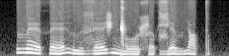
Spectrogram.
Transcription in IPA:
v ɛː˧˩ θ ɛː˨˩˦ ɦ ɯː˩ z ɛː˨˦ ʒ ŋ͡ǁ oː˩ ʂ ʌ˩ θ ʑ ɛ˩˧˩ v i˧˩ tˤ

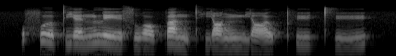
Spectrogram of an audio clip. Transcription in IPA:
f ɤ˥˩ t̪ j ɛ˧˥ n l e˥˩ ɪ̯ s w ɔ˨˩ p a˥˩ n t̪ʰ j ɑ˧˥ ŋ m j ɑ˨˩ ʊ̯ pʰ y˥ t̪ʰ y˧˥

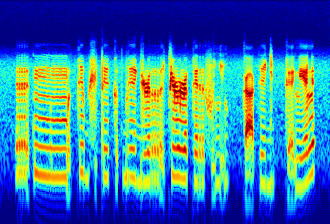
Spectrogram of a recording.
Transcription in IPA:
r ɛ̰ t mː ɪ mː ə̰ k ɪ b xʲ ə̰ t ɪː k ə̰ t b ɪː ɡʲ ɛ ɭ ə r ə̰ c ɪ ɭ ə ɭ ə k ɛ r f ə̰ ʎ a̰ ʎ kː a̰ k ɪː ɟ ɪ kː ɛ̰ lʲ ɛ l

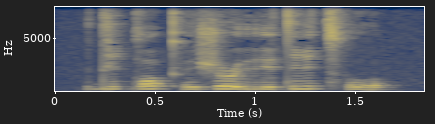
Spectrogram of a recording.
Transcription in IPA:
d i ɡ ɔ kʼ e̤ ʃ ə˞ rʲ e t i t͡sʼ o̤

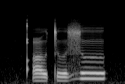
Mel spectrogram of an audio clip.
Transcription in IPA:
qʼ o˩ t ʊ˩ z ʊ˧

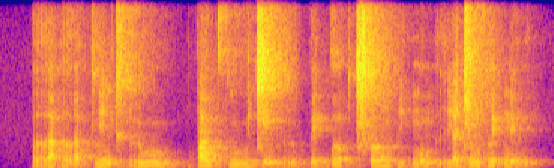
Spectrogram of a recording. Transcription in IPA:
r a˦˥ ʔ r a˨˩ t̚ k l i˥˩ n kʰ r uː˥˩ | p a˥˩ w kʰ l uː˦˥ t͡ɕ e˨˩ n p r u˨˩ k̚ w e˦˥ k̚ w ɤː˥˩ k̚ t͡ɕʰ ɤː˥˩ m p i˦˥ t̚ m o˧ m r i˧ a̯ t͡ɕ o˥˩ n p l e˥˩ k̚ n e˨˩ n

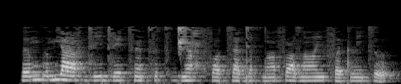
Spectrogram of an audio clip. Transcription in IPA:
ə m b ə m j aː f d͡z i d͡z e t͡s ə̃ t͡s ʊ t͡s d͡ʒ ɐ̃ ħ f ɔ t͡s a d y t dˤ ɐ̃ f ɔ zˤ ĩː f ɐ t l ĩ t͡s ʊ

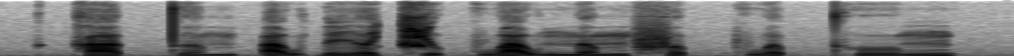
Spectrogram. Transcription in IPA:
k a˨˩ t̚ t̪ ə̤˨˩ m ʔ a̰˧˨ w ɗ i˨˦ ə̯ t͡ɕ ṵ˧˨ k w a̰˧˨ w n ə˨˦ m f ə˨˩ p̚ k w ə˨˩ p̚ t̪ʰ u˨˦ ŋ

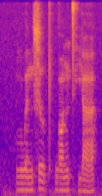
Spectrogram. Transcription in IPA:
l w ə˧˥ n s ɹ̩˥˩ pʰ w ɑ˧˥ ŋ t̪ʰ j ä˨˩˦

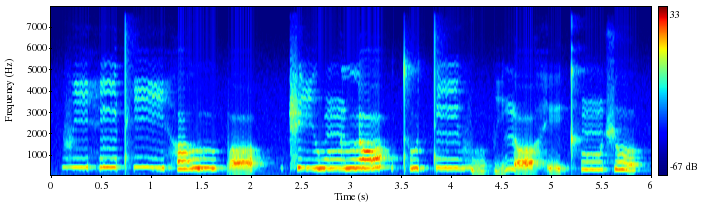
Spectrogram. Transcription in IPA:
v iː h ĩː tʰ iː h ɔ ɦ u b ɔ̰ | ʈ͡ʂ iː w ũː lː ɔ | tʼ u tː ĩː v ṵ p ḭ n ɔ̰ h ḛ kʰ ũː ʃ o

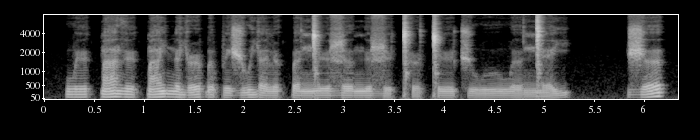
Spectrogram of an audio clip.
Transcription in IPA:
w ʏː k͡p ã ð ʏː k͡p ã j n ə j ə˞ ɓ ə p e ʒ u j ɜ l ə˞ k͡p ɜ ŋ͡ǀ ʏː ɮ əː ŋ ʏ ɮ ʏ ǀʰ ə˞ ǀ ʏː t͡ʃ u w uː w əː ŋ͡ǀ ɛ j | ʒ ə

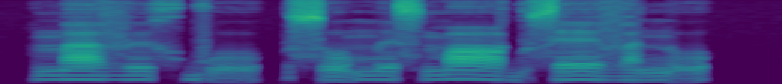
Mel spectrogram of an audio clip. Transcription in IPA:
m a v øː x ɡ w o̰ | s o̰ m ɘː s m ɑː ɡ o̰ s ɛː v a n o̰

